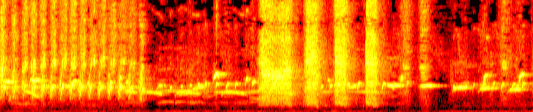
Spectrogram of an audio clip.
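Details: Greater green leafbird singing a lure song for training other birds, mixing a rapid rattling trill, harsh scratchy bursts and clear whistled notes in a restless, varied stream.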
